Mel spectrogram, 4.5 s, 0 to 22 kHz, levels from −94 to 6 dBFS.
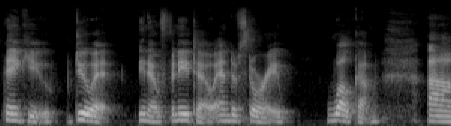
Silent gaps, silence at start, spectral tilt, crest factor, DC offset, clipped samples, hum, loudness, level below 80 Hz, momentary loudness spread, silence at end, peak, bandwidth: none; 0.05 s; -5.5 dB/octave; 18 dB; under 0.1%; under 0.1%; none; -31 LUFS; -70 dBFS; 15 LU; 0 s; -14 dBFS; 15 kHz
